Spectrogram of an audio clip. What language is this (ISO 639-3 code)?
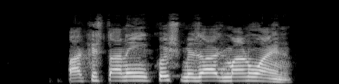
snd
